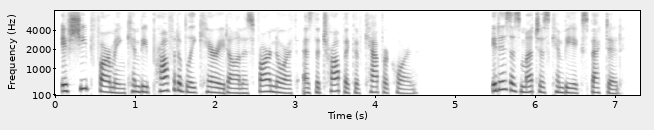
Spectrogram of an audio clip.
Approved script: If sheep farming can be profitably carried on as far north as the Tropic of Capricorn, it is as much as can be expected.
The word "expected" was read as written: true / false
true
